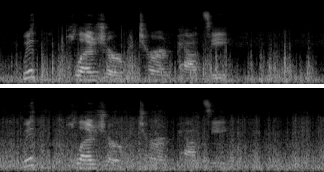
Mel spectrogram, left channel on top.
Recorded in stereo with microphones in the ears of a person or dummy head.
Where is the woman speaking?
5° right (ahead or behind), 1.0 m; by 2.4 s 10° left (ahead or behind), 2 m.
